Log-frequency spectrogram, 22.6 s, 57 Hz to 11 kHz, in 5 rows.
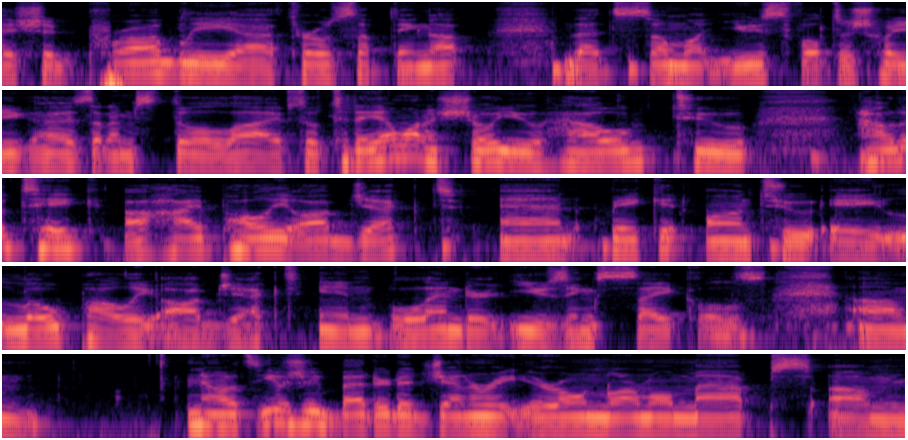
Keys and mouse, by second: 7.7-9.6 drag, 9.6-22.5 middle drag.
